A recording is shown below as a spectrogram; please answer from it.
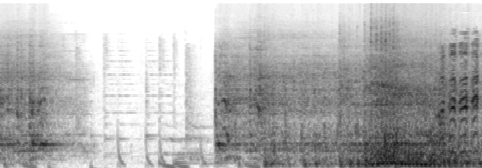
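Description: A motorcycle is started in a rural household setting: a short quiet stretch with faint clicks, then the engine catches abruptly and runs loud and close, building into a stronger revving roar.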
